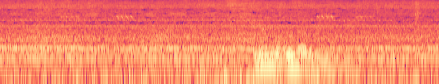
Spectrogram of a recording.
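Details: Continuous low drone of wild forest honey bees during a bare-handed hive harvest, a man's voice briefly speaking over the buzzing partway through.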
